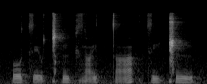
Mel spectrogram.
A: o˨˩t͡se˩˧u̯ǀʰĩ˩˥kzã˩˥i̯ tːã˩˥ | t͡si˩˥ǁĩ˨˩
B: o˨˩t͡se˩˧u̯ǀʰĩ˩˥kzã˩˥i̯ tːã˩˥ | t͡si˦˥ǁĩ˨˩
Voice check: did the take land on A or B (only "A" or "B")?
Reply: A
